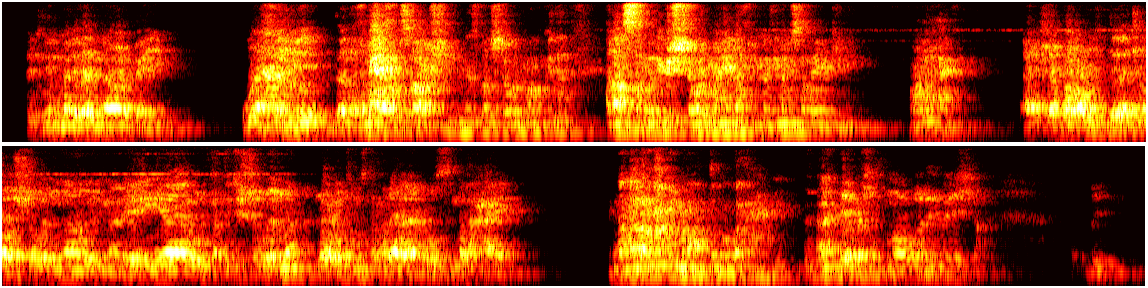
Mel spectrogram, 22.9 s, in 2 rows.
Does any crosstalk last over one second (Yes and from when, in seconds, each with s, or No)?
No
